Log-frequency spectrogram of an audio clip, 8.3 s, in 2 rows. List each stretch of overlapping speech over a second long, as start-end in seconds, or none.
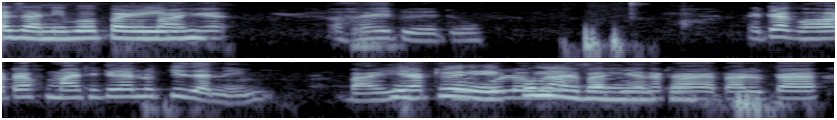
6.1-7.5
